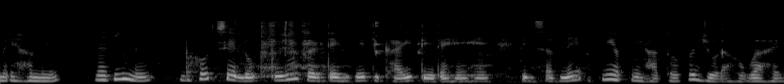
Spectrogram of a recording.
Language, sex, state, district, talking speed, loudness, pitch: Maithili, female, Bihar, Araria, 170 wpm, -35 LUFS, 200 Hz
